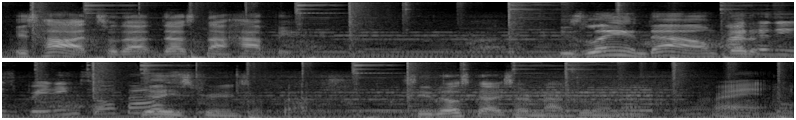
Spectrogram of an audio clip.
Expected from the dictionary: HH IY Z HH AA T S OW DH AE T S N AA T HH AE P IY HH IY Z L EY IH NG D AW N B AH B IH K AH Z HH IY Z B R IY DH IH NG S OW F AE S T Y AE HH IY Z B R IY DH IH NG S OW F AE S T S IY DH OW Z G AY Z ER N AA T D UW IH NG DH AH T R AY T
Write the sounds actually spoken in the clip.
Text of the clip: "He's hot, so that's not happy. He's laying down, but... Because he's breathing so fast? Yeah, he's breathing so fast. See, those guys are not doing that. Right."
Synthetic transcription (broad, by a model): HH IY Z HH AA T S OW DH AE T S N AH T HH AE P IY HH IY Z L EY IH NG D AW N B AH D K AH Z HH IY Z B R IY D IH NG S OW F Y AE HH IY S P R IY IH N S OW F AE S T S IY DH OW Z G AY Z ER N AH T D UW IH NG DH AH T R AY T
